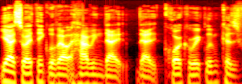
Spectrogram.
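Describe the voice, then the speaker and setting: The speaker has a Vietnamese accent and fairly even intonation. The recording is very clean, with a silent background. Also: man, dry, close sound with no echo. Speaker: podcast host and house dancer. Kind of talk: interview conversation. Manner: halting, many fillers.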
